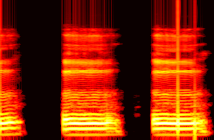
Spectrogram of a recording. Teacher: Cara menaikkan pangkal lidah itu adalah dengan mengucapkan huruf E. Kalau kita mengucapkan huruf E, e, e, itu pangkal lidah kita naik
